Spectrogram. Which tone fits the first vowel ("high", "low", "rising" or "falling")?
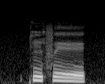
low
